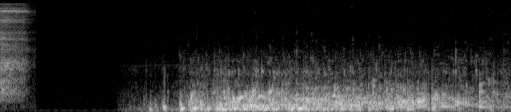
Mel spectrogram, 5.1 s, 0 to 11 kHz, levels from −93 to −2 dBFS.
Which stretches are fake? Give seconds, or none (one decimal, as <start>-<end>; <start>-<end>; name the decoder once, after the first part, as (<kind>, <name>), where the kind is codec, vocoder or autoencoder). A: 4.0-5.1 (vocoder, Vocos)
